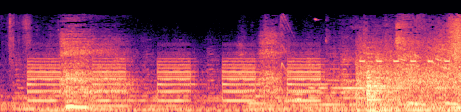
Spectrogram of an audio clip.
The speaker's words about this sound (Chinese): 堵车了吗？前面堵车了。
